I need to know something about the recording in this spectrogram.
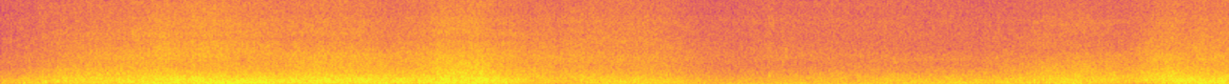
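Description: Water rushes and bubbles around a swimming diver.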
